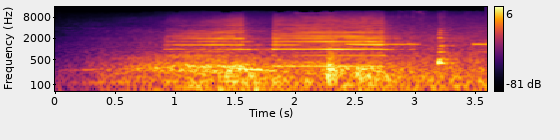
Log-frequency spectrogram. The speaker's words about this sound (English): Baltimore's seaport is a world of big, noisy steel machines, giant cargo ships, cranes, and roaring trucks.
